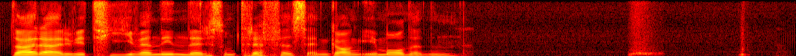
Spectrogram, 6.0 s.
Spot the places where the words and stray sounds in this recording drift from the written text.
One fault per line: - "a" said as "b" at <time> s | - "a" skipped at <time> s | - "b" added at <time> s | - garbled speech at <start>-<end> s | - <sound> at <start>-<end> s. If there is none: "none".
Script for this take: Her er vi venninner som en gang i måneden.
- "Her" said as "Der" at 0.1 s
- "ti" added at 0.6 s
- "treffes" added at 1.8 s
- whoosh at 4.7-5.0 s
- whoosh at 5.5-5.7 s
